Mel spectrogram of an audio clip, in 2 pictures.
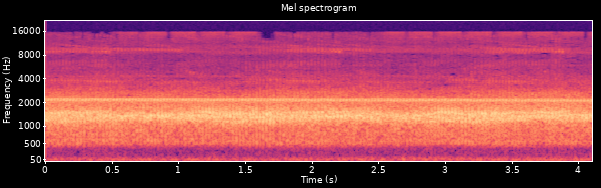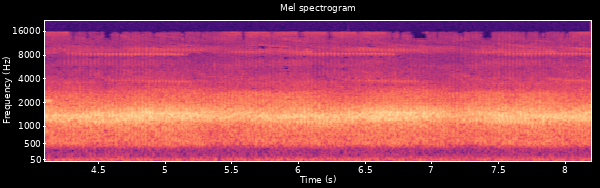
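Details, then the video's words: Night chorus of frogs and toads in Mexican amphibian habitat, a constant blended drone of many callers, topped by a clear steady high tone during the first four seconds. "Mexican Frogs & Toads Sounds"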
